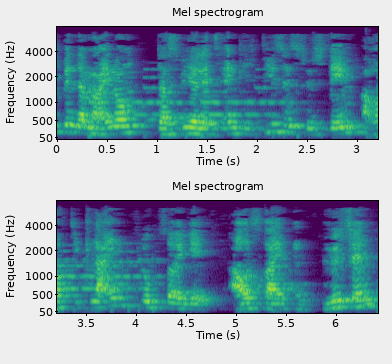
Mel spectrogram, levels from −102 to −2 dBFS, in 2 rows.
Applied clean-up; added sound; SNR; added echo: classical method WPE with log-MMSE.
